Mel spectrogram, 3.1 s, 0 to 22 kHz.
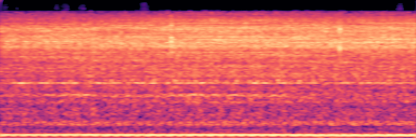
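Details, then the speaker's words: Ford BA Fairmont Ghia 5.4 V8 at idle: deep steady rumble with an occasional faint stumble; intermittent misfire, left front cylinder dead, driver-bank rear cylinder cutting in and out; plugs or coils suspected, not confirmed. "So it seems to be sporadically engaging and disengaging the coils. So either the plugs are failing or the coils are failing, and it's making it a real pain in the ass to drive this car and really heavy on the juice."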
